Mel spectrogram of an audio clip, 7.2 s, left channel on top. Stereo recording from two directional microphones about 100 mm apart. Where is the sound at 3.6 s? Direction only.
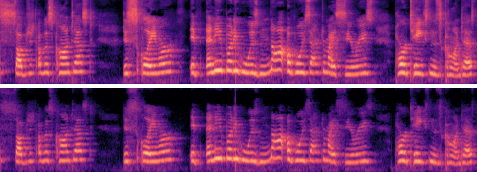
30° left (ahead or behind).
